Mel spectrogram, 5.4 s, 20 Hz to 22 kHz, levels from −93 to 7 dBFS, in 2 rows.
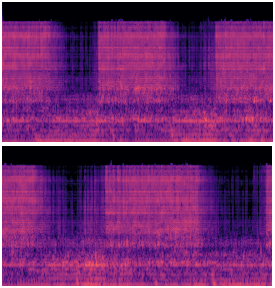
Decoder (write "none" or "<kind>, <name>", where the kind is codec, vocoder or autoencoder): vocoder, BigVGAN v2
